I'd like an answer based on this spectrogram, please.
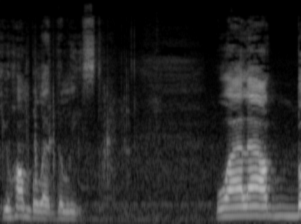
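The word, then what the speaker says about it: ولا الضالين: Wala-dallin. Double the lam. Wala-dallin. And stretch that vowel sound at the end.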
